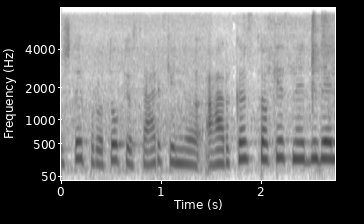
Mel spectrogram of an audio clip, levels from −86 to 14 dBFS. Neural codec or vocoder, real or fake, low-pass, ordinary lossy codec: none; real; 7.2 kHz; AAC, 32 kbps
